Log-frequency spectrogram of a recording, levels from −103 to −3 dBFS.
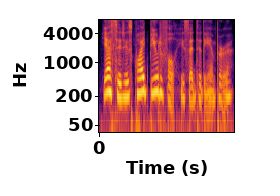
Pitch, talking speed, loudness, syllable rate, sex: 205 Hz, 220 wpm, -21 LUFS, 5.9 syllables/s, female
